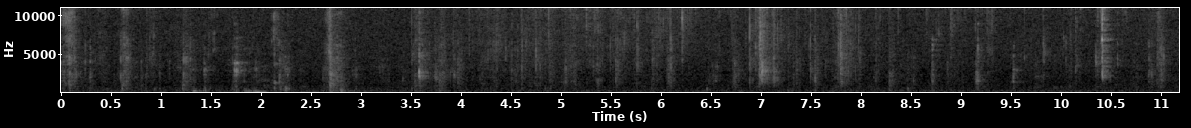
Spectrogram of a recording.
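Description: Faint close-up chewing and crunching of crispy whole fried chicken, with scattered sharp crunches mostly in the first few seconds, then fingers tearing the fried chicken apart.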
